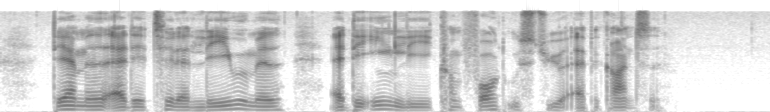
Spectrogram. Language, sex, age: Danish, male, 31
